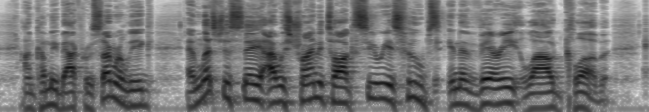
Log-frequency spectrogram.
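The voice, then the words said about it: Scratchy, hoarse voice. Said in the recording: “my voice is a little bit scratchy ... I sound like Harvey Fierstein”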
